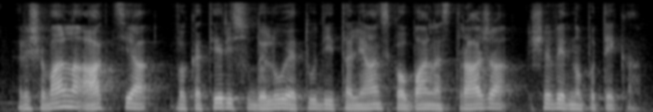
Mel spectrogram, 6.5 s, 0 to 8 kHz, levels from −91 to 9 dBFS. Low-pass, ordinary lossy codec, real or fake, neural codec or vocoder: 7.2 kHz; AAC, 48 kbps; real; none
